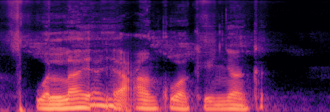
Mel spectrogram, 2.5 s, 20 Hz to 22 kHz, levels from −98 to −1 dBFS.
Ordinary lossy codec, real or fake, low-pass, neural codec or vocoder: none; fake; none; vocoder, 44.1 kHz, 128 mel bands every 512 samples, BigVGAN v2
